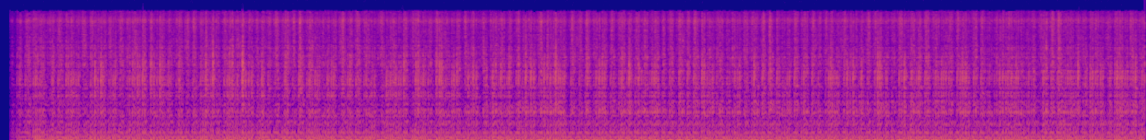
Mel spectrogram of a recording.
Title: Yugo exhaust leak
